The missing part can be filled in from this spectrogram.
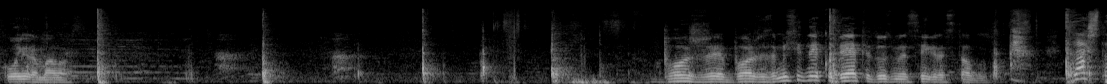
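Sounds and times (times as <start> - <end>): ball knocking on hard surfaces: 2.6 - 2.9, 3.6 - 6.0, 8.2 - 8.6.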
